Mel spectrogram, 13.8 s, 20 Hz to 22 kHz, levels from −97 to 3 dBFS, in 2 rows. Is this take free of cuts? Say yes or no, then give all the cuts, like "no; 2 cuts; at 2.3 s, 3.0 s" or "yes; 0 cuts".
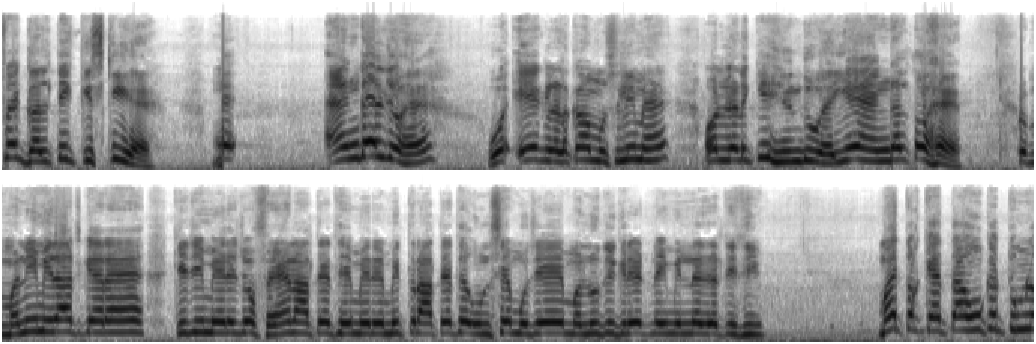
no; 2 cuts; at 1.5 s, 6.8 s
